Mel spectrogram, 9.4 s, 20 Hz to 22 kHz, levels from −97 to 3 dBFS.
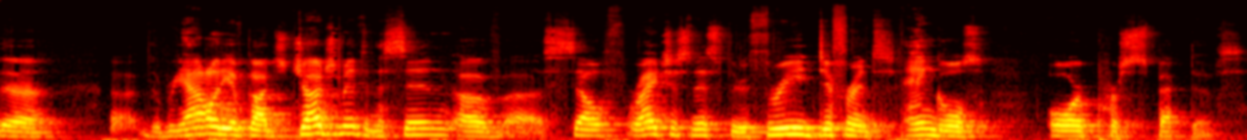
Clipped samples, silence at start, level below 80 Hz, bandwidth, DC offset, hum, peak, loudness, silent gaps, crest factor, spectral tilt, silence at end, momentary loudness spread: under 0.1%; 0 s; -52 dBFS; 10.5 kHz; under 0.1%; none; -6 dBFS; -24 LUFS; none; 18 dB; -7 dB/octave; 0.25 s; 19 LU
